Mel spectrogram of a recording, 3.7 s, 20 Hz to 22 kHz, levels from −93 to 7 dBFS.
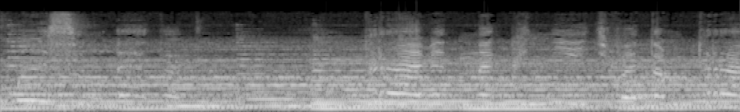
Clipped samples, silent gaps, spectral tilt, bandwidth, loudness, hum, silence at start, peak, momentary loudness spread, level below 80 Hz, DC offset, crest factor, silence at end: under 0.1%; none; -6.5 dB/octave; 13.5 kHz; -11 LUFS; none; 0 s; 0 dBFS; 5 LU; -50 dBFS; under 0.1%; 10 dB; 0 s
